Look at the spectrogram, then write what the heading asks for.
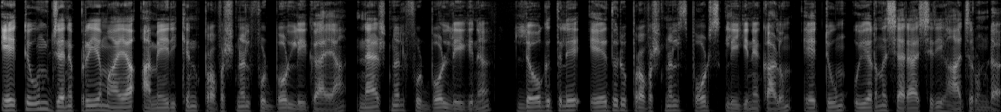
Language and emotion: Malayalam, neutral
